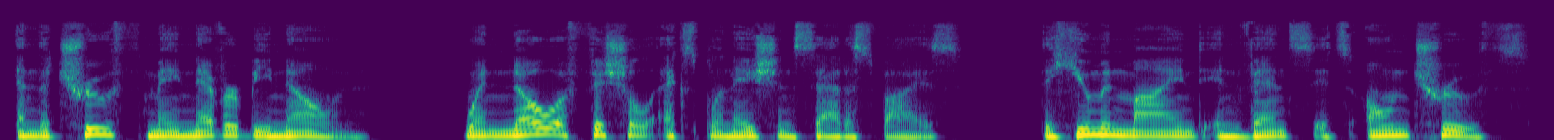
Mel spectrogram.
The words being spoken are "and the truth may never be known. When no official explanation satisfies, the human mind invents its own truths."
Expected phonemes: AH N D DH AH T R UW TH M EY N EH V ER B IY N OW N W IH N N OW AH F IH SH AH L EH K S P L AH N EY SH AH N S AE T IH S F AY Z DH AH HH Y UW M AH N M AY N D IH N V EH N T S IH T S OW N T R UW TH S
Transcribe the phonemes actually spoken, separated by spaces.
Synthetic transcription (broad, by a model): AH N DH AH T R UW TH M EY N EH V ER B IY N OW N W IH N N OW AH F IH SH L EH K S P L AH N EY SH AH N S AE T IH S F AY Z DH AH HH Y UW M AH N M AY N D IH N V EH N T S IH T S OW N T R UW TH S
